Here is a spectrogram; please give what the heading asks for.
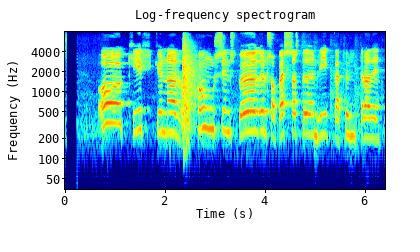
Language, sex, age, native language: Icelandic, female, 11, Icelandic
